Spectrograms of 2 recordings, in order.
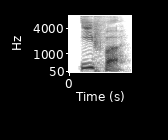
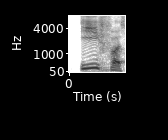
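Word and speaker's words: Aoife: is in fact pronounced ifa oh my god ifa so e-e-f-a is how you pronounce it it's spelled a-o-i-f-e if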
